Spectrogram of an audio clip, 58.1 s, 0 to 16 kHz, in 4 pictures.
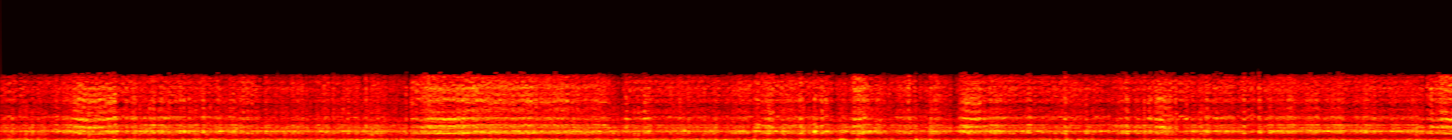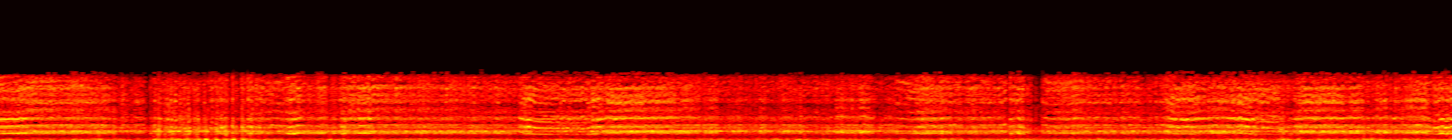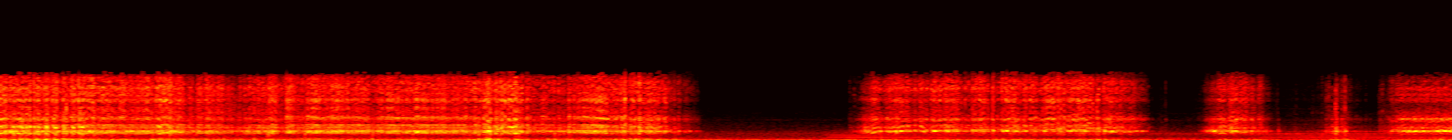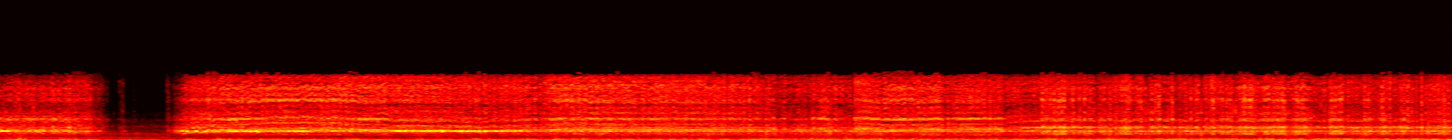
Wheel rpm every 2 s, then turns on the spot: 230, 230, 220, 230, 230, 230, 230, 220, 220, 230, 220, 230, 230, 220, 230, 240, 230, 190, 20, 150, 50, 60, 70, 150, 150, 170, 170, 200, 200.
none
